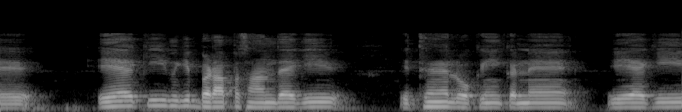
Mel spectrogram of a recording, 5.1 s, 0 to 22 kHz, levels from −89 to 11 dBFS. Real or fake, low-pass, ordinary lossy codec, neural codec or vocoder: real; 7.2 kHz; AAC, 48 kbps; none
